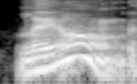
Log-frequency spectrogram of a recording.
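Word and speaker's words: Layown: I So, is it Leon? Is that how you pronounce your name? Yeah. Sorry. Like L A Y O W N. Leon. Leyon. So, I said it right. Yes. Like Sierra Leon.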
